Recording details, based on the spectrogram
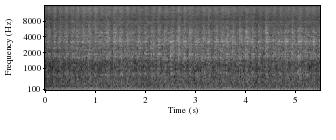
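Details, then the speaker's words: Honda CB750 K2 with 2 of 4 cylinders not firing from a carburetion fault, running out of fuel from a remote tank and very hot, said to be running lean. Loud, lumpy idle down to about two cylinders before it stalls. "It's going to stop. It is going to stop. I think we're down to about 2 pots now."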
